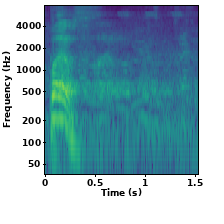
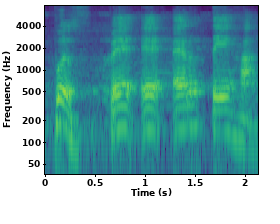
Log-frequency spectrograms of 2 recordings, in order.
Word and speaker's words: Perth: Perth, P-E-R-T-H. TH di ujung itu cara bacanya tha, Perth.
